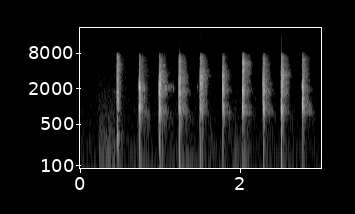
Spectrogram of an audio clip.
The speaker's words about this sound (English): What was that? I was clapping. Oh, clapping.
